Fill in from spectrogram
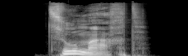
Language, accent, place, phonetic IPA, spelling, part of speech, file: German, Germany, Berlin, [ˈt͡suːˌmaxt], zumacht, verb, De-zumacht.ogg
- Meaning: inflection of zumachen: 1. third-person singular dependent present 2. second-person plural dependent present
